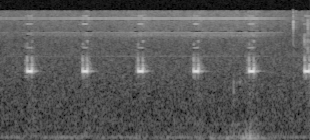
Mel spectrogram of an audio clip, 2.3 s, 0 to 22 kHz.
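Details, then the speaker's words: Classic ionisation refrigerant leak detector for CFCs/HFCs, buzzer covered with grey tape, switched on: sharp high beeps about every 0.4 s, slow and even, over faint hiss from the ionisation effect; normal idle beep, no gas detected. "So if I turn this on, it's notable I have covered the buzzer here with a bit of grey tape. If I turn it on, it starts beeping."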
